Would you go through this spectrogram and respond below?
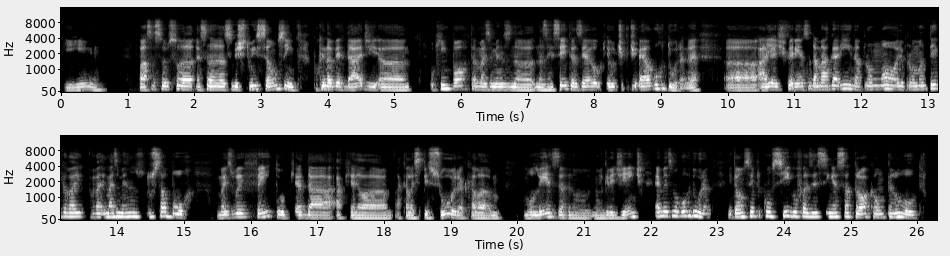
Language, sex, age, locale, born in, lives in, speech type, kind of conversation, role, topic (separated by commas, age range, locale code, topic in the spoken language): Portuguese, male, 30-34, pt-BR, Brazil, Portugal, conversation, podcast, guest, Você prefere praticar hobbies em grupo ou sozinho? Por quê?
